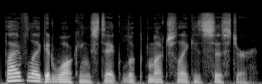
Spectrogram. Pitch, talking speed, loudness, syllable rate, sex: 110 Hz, 230 wpm, -19 LUFS, 5.6 syllables/s, male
